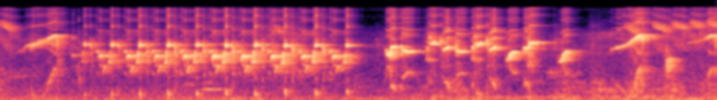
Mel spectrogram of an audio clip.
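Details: Yellow-vented bulbul, described as gacor (singing eagerly), in a fast run of repeated chattering notes followed by rising whistled phrases, with short pauses between bursts.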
